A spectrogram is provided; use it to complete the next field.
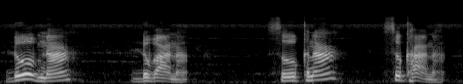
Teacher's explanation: ಎರಡರಲ್ಲೂ ಕೂಡ ಪ್ರಾರಂಭದಲ್ಲಿ ದೀರ್ಘಾಕ್ಷರ ಬಂದಿದೆ ಕ್ರಿಯಾಪದದಲ್ಲಿ ಅದು ಪ್ರಥಮ ಪ್ರೇರಣಾರ್ಥಕದಲ್ಲಿ ರಸ್ವಾಕ್ಷರವಾಗಿದೆ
